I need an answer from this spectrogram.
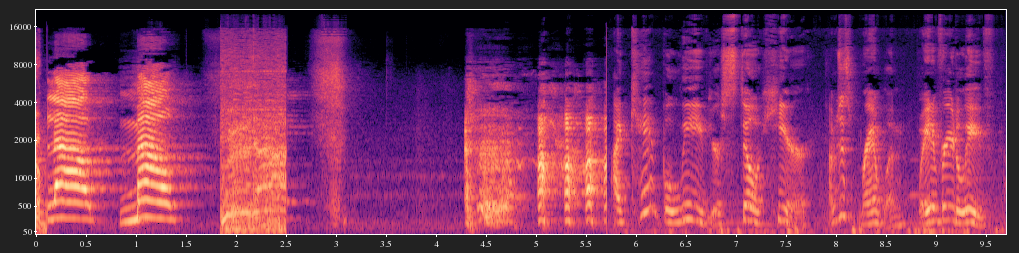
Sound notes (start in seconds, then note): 3.1 silence; 4.3 man laughing in background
